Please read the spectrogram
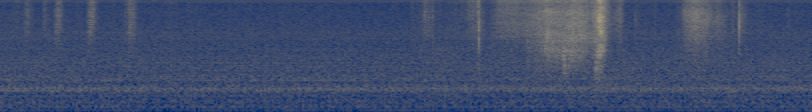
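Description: Marker tip drawing on paper while an outline is traced: a few faint scratches early, then a longer rasping stroke that swells from about five seconds in and ends sharply near six seconds, with a shorter stroke near seven seconds.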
